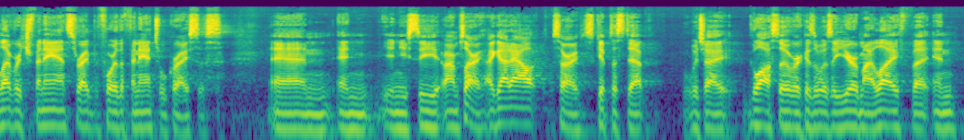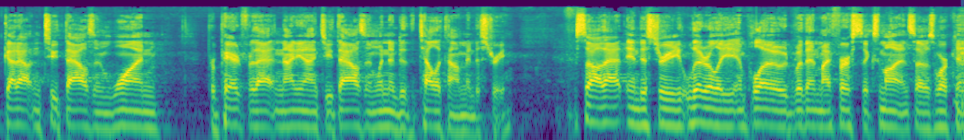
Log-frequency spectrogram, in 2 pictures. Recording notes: Live from Barings 360.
